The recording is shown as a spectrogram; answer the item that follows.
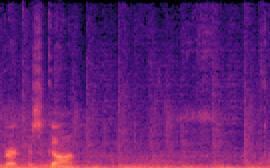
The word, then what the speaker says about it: Breakfastgun: That's the proper pronunciation, Breakfastgun.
